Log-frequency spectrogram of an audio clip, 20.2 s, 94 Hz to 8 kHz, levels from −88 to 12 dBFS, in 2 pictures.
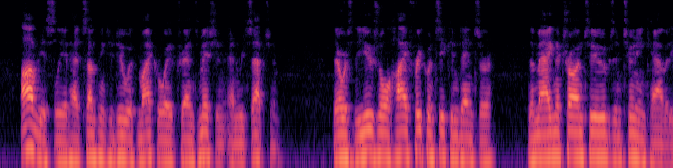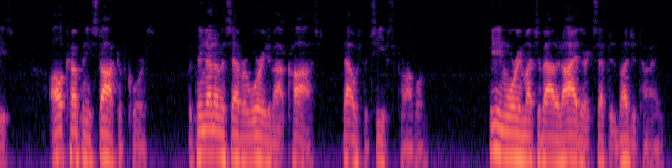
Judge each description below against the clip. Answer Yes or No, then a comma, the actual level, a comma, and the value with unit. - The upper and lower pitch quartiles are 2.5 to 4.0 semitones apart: Yes, average, 3.2 semitones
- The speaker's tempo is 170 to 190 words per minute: No, average, 160 wpm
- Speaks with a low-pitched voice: Yes, low, 105 Hz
